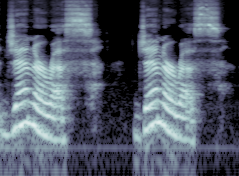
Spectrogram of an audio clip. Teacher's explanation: three syllables first syllable has a stress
